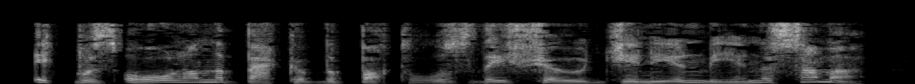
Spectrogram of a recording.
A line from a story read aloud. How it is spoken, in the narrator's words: she said coldly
